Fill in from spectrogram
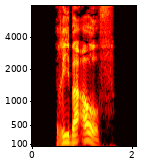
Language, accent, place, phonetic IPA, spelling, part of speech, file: German, Germany, Berlin, [ˌʁiːbə ˈaʊ̯f], riebe auf, verb, De-riebe auf.ogg
- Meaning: first/third-person singular subjunctive II of aufreiben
